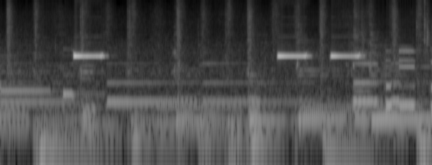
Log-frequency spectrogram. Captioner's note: oven beeping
